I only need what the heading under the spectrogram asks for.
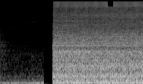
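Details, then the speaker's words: Chevy 6.6L diesel (Silverado/Express) running after A/C compressor clutch replacement: steady, smooth drone with compressor engaged, no knocks or squeals, pressures normal. "all right guys so everything is good this is working as you should"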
